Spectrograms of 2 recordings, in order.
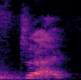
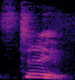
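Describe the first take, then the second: First: স্ট্রাইপ with an "eye" glide, as in "stripe"; long vowel. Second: স্ট্রিপ with a short i, as in "strip"; short vowel. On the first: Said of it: "vowel ই যোগে". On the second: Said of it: "vowel ই ছাড়া উচ্চারণ". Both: Shown as a demonstration.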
